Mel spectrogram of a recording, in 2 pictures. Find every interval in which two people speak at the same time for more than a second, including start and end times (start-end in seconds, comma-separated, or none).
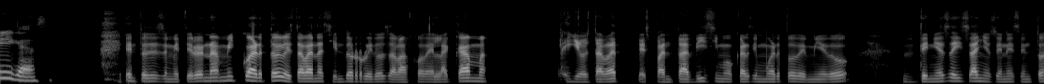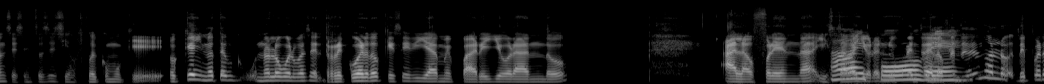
18.7-20.2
